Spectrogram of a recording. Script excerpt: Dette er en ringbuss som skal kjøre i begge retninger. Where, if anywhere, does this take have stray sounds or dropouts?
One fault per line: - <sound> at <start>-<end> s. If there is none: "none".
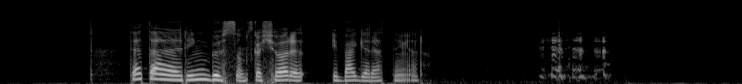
- laugh at 5.4-6.1 s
